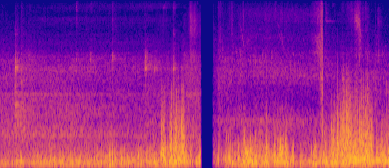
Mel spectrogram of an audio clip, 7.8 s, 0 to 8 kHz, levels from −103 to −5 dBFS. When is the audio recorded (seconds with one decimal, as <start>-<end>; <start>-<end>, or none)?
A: 0.0-3.0; 4.0-7.8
